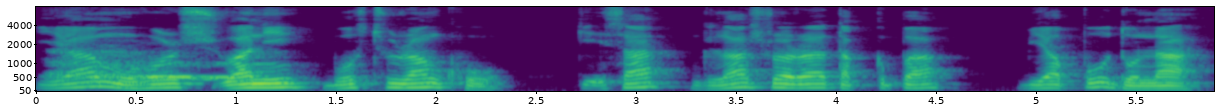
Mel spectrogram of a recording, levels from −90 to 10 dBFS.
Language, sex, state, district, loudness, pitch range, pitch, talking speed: Garo, male, Meghalaya, West Garo Hills, -17 LUFS, 115-145 Hz, 130 Hz, 90 wpm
